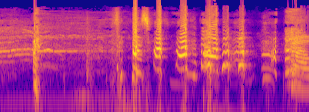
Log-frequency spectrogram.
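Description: A chicken clucks close by in a quick, uneven string of short, throaty notes, preceded by a drawn-out squawk, fairly loud and with no talking over it.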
